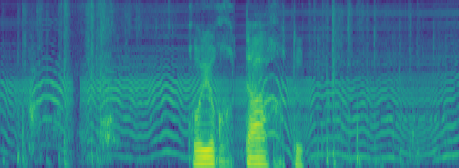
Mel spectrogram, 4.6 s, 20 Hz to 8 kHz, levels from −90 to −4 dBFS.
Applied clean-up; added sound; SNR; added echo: none; Dog + Screech; 11 dB; none.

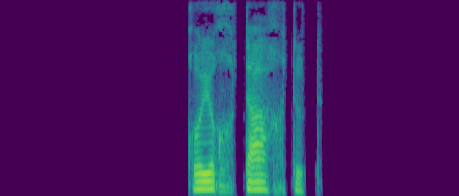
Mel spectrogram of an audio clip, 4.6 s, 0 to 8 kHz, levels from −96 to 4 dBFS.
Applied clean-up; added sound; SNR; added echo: none; none; none; none.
